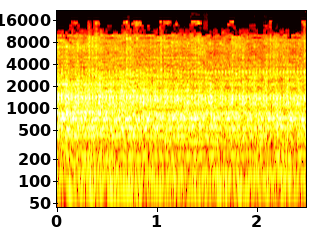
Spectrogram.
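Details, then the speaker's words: Bearing friction test machine with one drop of Prolube under load: a steady, even hum with no squeal, smoke or chatter; the lubricated bearing runs smoothly. "Running on the machine with 1 drop. It's not smoking, it's not squeaking. It's running like a champ."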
